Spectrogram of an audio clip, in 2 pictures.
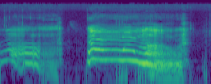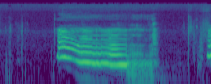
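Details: Siberian Husky giving drawn-out, tonal, talking-style vocalizations: a short wavering moan, then a long sustained one that drops and turns rough at the end, then a third falling moan after a pause.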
